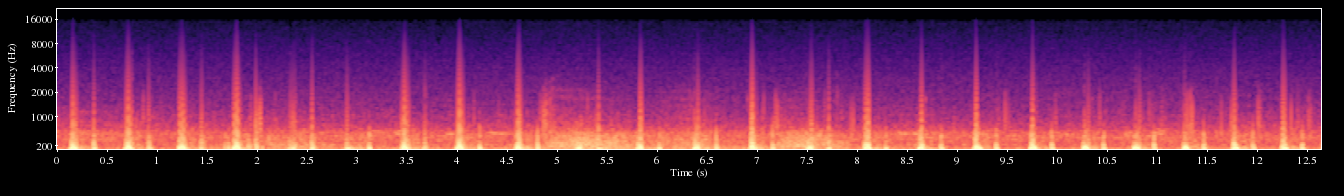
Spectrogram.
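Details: Heartbeat recorded after running: fast, steady low thumps at roughly 110 a minute, normal heartbeat quickened by exercise.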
